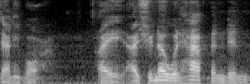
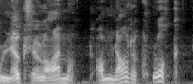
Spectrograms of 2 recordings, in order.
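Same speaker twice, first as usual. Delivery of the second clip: Nixon. Acted. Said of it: "there was Clinton, and then".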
